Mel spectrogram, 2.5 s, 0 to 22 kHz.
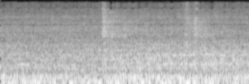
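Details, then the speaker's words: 2013 Chrysler Town and Country Touring L V6 at idle: steady, even low rumble with no knocks, ticks, misses, odd noises or vibrations; engine runs smoothly and healthy. "very nice and smooth running engine no issues no odd noises or vibrations"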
